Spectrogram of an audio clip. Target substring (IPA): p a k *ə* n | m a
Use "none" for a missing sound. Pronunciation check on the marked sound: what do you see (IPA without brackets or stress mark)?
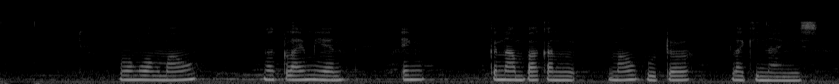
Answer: a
